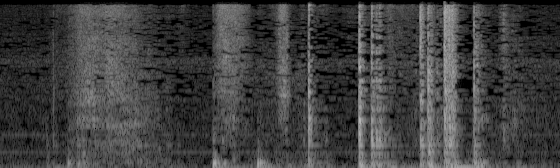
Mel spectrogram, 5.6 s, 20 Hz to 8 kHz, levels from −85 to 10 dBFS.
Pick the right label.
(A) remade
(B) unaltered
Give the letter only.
B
